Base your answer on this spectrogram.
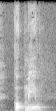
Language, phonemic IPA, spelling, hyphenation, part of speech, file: Dutch, /ˈkɔk.meːu̯/, kokmeeuw, kok‧meeuw, noun, Nl-kokmeeuw.ogg
- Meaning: 1. black-headed gull (Chroicocephalus ridibundus) 2. synonym of grote mantelmeeuw (“Larus marinus”)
